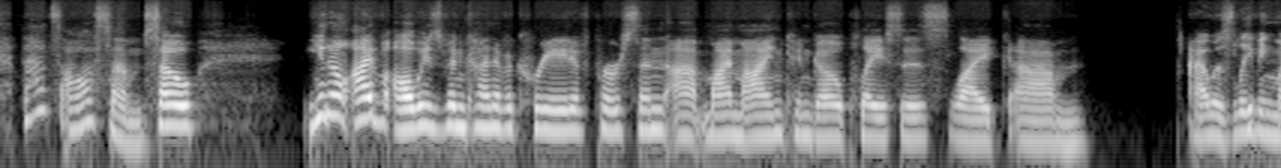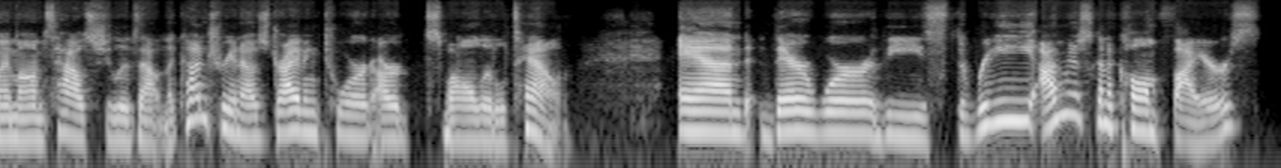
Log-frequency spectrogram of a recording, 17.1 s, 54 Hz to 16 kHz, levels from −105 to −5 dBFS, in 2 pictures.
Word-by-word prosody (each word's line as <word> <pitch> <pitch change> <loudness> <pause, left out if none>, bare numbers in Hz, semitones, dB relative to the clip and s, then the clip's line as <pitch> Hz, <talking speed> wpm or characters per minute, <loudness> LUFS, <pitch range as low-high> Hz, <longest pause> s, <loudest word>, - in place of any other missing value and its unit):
That's 375 +7 -8
awesome. 200 - -4
So, 230 - +5 0.7
you 280 +8 +2
know, 320 -1 +6
I've 280 0 +6
always 205 +1 +6
been 220 -1 +4
kind 215 0 +1
of 210 - -2
a - - 0
creative 195 -1 -1
person, 195 0 -3
uh, 165 -2 -2
my 160 +1 -1
mind 160 +2 -1
can 170 -2 -8
go 155 -1 -1
places 150 -1 -4
like, 140 -3 -2
um, 135 -2 -5 0.7
I 155 - -1
was 155 -1 -2
leaving 180 0 -2
my 150 -2 -1
mom's 145 -1 -3
house- 160 -5 -1
she 145 - -10
lives 140 0 -4
out 135 -2 -2
in - - -15
the - - -10
country- 270 -5 -2
and 175 - -2
I - - -1
was 150 0 -6
driving 180 +1 +1
toward 160 -2 -5
our 150 -1 -2
small 140 -1 -4
little 135 -1 -4
town. - - -2 0.7
And 185 -1 +5
there 185 +3 +3
were 180 -1 +1
these 155 -3 -7
3- 255 - +1
I'm 300 +7 +4
just 320 -4 -6
gonna 250 -3 0
call 200 -3 +1
'em 180 - -5
fires 215 - -3
180 Hz, 185 wpm, -23 LUFS, 150-210 Hz, 0.7 s, know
